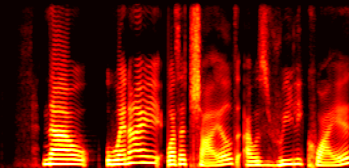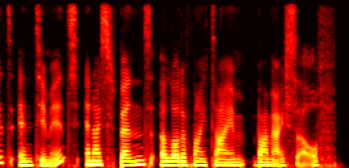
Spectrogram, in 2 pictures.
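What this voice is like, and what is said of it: Slight French-Belgian accent. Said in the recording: “the weird French kind of accent”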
